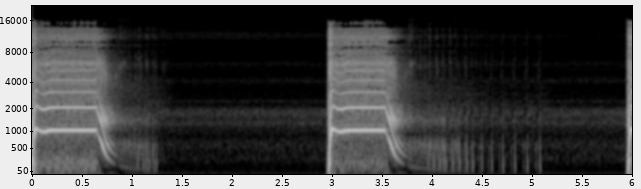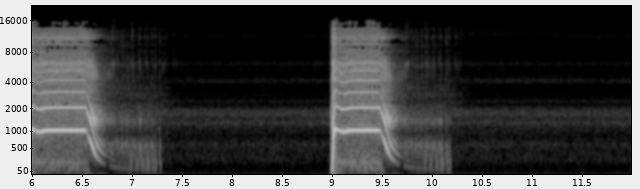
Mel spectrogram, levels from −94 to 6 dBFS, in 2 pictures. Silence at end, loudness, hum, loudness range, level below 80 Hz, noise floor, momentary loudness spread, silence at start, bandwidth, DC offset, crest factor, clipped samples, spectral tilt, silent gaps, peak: 2.35 s; -18 LUFS; none; 1 LU; -54 dBFS; -67 dBFS; 11 LU; 0 s; 16.5 kHz; under 0.1%; 24 dB; under 0.1%; -1 dB/octave; none; 0 dBFS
